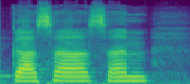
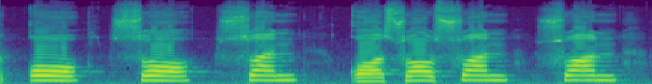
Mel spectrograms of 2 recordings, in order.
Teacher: लेकिन ये तीनों मोटे हैं, कौफ मोटा, सौद मोटा, सौद मोटा, तीनों मोटे पढ़ने हैं।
